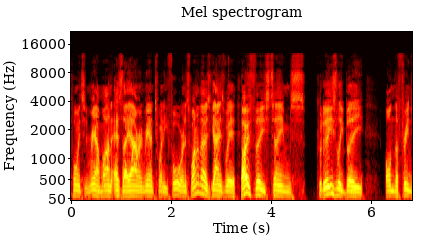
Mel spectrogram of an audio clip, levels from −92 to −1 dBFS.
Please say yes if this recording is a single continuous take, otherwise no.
no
